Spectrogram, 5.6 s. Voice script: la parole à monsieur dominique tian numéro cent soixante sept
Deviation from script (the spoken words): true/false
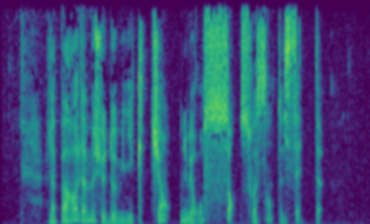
false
